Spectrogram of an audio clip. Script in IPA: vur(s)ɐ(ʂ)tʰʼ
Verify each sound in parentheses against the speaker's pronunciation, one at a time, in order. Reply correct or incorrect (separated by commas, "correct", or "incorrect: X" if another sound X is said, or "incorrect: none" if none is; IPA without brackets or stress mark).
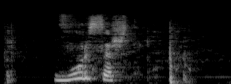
correct, correct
